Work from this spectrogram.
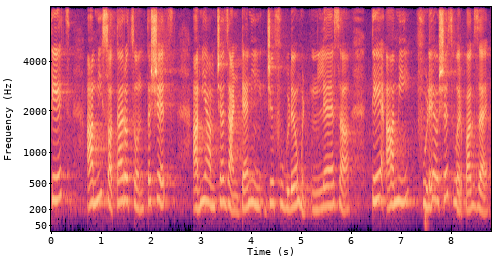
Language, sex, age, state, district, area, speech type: Goan Konkani, female, 30-45, Goa, Bardez, rural, spontaneous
